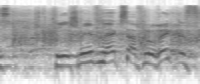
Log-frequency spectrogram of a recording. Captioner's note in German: Beifall AfD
